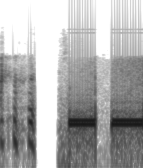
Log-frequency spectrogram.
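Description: Two steady telephone dial tones, each lasting about a third of a second, follow a brief burst of muffled sound at the start.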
